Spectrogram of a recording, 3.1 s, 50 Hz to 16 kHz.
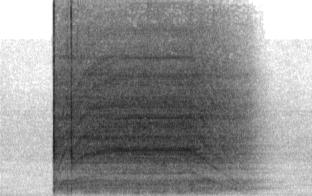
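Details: LS engine during rebuild, cranked with spark plugs removed for a compression test using starter jumped from 12 V: high, even whir for about two seconds, then winds down, no compression beat; spins freely.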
